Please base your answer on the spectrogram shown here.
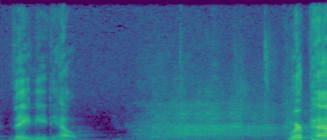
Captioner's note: laughter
